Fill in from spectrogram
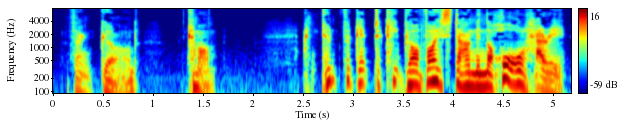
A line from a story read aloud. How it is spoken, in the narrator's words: Hermione whispered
